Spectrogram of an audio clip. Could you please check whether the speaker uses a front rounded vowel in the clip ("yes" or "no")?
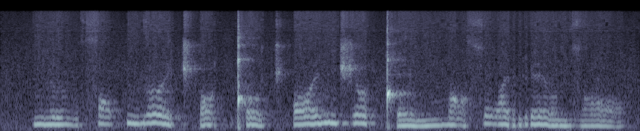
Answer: no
